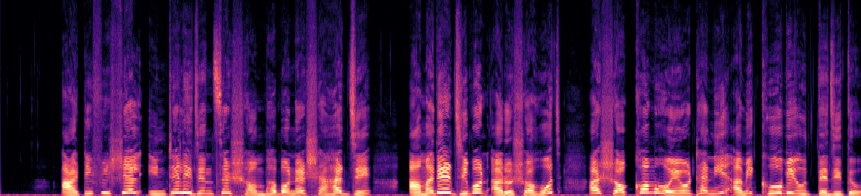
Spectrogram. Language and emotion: Bengali, happy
